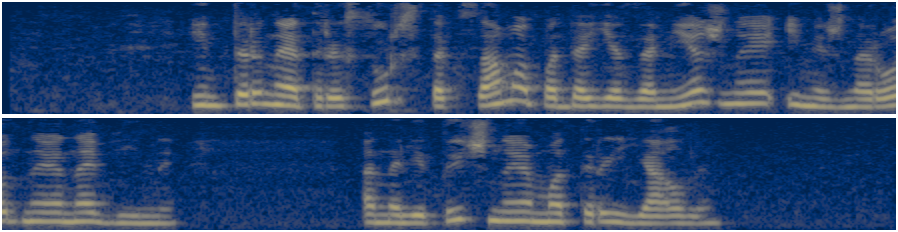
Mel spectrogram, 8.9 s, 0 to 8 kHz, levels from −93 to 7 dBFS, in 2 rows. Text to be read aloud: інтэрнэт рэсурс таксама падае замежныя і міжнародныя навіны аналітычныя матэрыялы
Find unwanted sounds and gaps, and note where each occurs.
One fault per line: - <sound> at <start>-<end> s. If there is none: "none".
none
